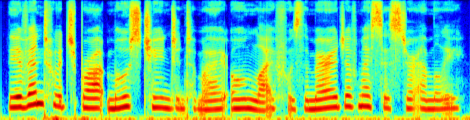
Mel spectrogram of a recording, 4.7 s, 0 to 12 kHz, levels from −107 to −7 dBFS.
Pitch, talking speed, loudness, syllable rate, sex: 245 Hz, 215 wpm, -18 LUFS, 5.6 syllables/s, female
